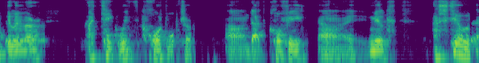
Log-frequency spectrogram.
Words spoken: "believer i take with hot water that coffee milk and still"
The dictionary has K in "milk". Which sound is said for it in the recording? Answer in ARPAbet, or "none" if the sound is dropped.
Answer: K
